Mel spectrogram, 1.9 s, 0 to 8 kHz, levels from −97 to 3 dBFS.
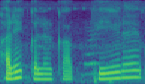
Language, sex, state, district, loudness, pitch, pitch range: Hindi, female, Uttar Pradesh, Lucknow, -21 LUFS, 195 Hz, 185-230 Hz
